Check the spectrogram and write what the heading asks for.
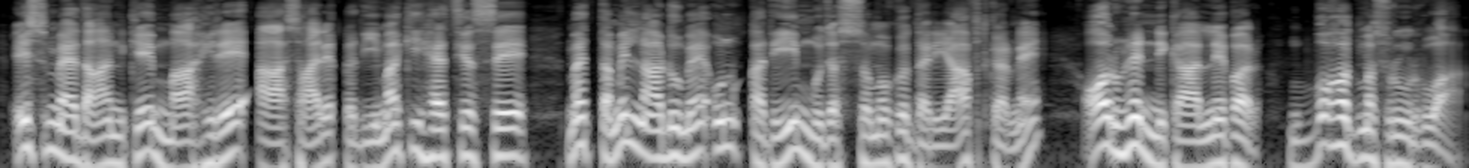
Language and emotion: Urdu, happy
